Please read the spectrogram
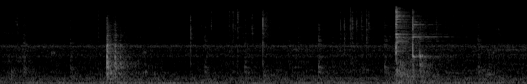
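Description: A slotted metal spatula knocks against a square griddle pan while pancakes are being turned: one sharp clack about a second in and a louder one near four seconds with a brief metallic ring. A few light taps come in between.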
